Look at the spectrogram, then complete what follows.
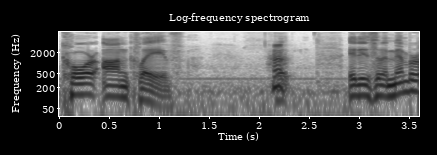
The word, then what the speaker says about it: cor anglais: McCartney is holding and again, how I don't know how I pronounced it, but a cor anglais, pronounced cor enclave.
